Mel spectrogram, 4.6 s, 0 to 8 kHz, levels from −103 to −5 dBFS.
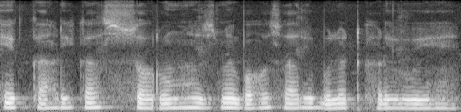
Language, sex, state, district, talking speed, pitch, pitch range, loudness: Hindi, male, Uttar Pradesh, Lucknow, 155 wpm, 120 Hz, 115-125 Hz, -17 LUFS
